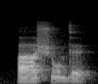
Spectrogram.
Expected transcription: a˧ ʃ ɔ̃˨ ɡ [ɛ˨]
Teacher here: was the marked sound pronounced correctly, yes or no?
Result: yes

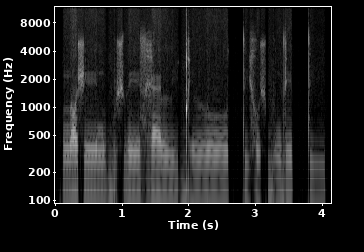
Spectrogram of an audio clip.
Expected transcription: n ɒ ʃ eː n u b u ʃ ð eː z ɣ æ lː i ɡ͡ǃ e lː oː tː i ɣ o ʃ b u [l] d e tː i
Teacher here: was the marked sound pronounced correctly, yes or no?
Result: no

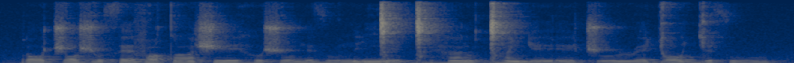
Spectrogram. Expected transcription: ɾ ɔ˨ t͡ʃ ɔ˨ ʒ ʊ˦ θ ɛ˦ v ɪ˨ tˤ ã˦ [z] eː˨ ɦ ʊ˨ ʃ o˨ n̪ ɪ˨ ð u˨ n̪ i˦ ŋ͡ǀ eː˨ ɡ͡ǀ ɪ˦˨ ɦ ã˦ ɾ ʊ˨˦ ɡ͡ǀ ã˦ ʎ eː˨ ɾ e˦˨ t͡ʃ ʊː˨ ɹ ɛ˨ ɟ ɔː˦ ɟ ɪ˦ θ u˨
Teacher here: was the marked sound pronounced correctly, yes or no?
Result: no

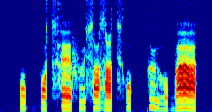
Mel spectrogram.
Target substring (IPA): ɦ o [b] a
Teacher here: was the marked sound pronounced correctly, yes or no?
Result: yes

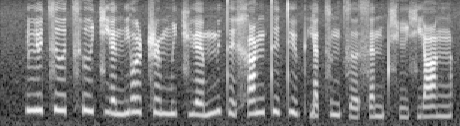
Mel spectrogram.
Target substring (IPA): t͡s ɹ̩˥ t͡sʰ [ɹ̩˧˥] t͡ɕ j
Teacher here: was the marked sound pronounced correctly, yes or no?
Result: no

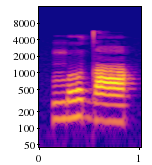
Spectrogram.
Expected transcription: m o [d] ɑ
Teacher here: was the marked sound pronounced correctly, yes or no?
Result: yes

